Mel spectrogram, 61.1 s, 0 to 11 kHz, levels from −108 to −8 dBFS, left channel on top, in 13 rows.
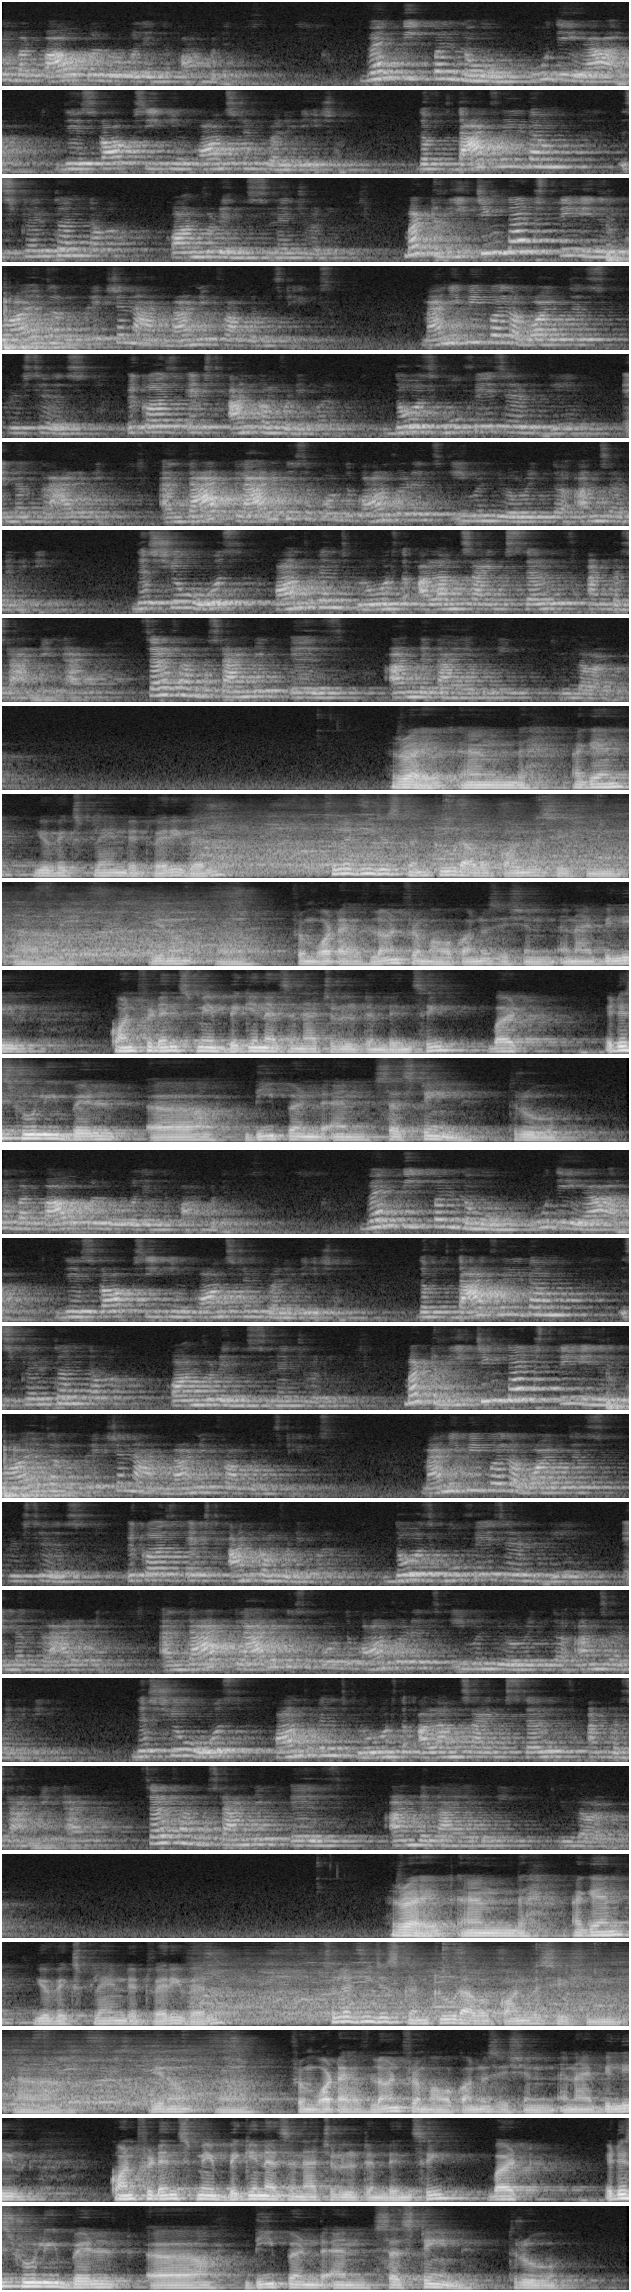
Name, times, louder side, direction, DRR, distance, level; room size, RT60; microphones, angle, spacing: voice 1, 0.0-1.8 2.7-4.7 5.1-7.4 7.8-9.0 9.3-10.3 10.7-12.0 12.4-16.4 17.3-18.5 18.9-19.4 19.8-21.3 21.7-23.2 23.5-24.3 24.7-28.6 29.2-29.9 30.3-33.6 34.0-35.4 35.8-36.8 37.1-37.6, left 1 dB, 5° left, -3 dB, 3.5 m, -35 dB
voice 2, 40.5-44.0 44.7-47.7 48.1-48.9 49.2-52.0 52.6-55.7 56.3-60.0 60.2-60.6, right 2 dB, 35° right, 9 dB, 0.9 m, -26 dB
sound 1, 43.7-48.8, right 1 dB, 65° right, 7.6 m, -38 dB
24.0 x 14.5 x 7.4 m, 1.3 s
head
